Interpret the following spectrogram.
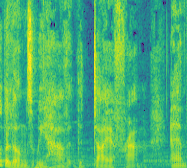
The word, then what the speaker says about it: diaphragm: lungs we have the diaphragm and the g here is silent diaphragm our next body part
